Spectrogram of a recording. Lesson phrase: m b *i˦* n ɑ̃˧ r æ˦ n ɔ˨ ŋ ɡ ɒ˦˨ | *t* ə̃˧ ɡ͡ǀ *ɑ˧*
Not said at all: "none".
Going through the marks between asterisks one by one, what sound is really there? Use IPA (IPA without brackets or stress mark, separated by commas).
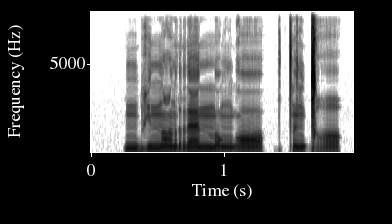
i˦, t, ɑ˧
